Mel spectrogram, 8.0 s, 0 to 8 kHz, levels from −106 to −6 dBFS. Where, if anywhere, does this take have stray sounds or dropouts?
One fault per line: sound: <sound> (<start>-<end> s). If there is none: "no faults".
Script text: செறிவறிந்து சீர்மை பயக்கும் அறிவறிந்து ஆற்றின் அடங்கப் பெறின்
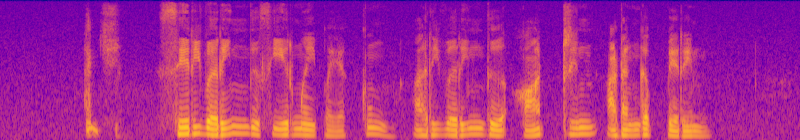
sound: sneeze (0.8-1.2 s)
